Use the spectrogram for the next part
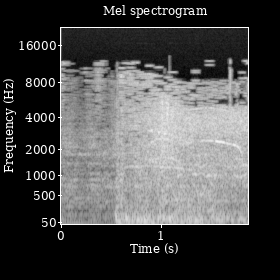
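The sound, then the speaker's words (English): After a brief quiet lull, loud gunfire erupts abruptly and keeps going as a dense, booming roar of shots that blur together, heavy, with no voices. “Those aren't fireworks!”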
